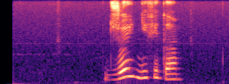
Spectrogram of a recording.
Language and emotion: Russian, neutral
